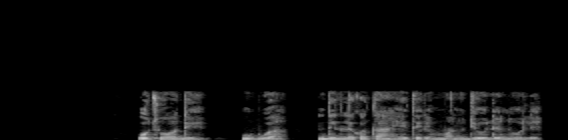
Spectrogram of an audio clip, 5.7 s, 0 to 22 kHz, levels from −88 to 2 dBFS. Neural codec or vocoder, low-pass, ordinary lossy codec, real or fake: none; none; none; real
